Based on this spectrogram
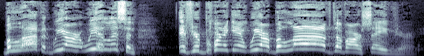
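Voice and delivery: high, loud shouted sermon climax; full-force preaching. Acted. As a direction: preach it out to the congregation with everything.

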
